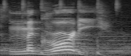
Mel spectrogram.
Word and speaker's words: McGroarty: Rutger McGroarty. – Rutger? – Rutger McGroarty. – Can you pronounce the last name? – I will. I've done extensive research. The last name is McGroarty.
